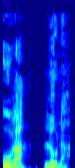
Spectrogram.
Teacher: Vocal cerrada posterior redondeada.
